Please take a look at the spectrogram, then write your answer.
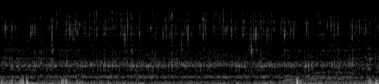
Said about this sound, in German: Hört mal das Wasser plätschern. Hier ist ein kleiner Brunnen mit einem Frauenkopf mit langen Haaren und da kommt Wasser raus. Hört euch das nochmal an.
